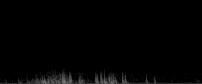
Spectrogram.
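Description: Faint handling noise: a low rumble with a few soft knocks, from a handheld camera being moved.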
